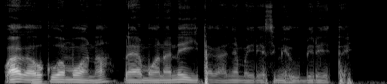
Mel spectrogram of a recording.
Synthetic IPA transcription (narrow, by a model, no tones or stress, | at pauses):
waɣaokuwamoanadajamoananeitaɣaɲamaeɾeasimehubeɾetɛ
